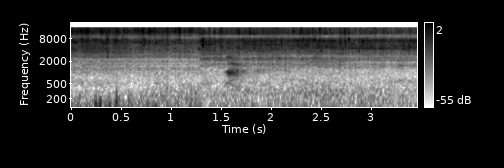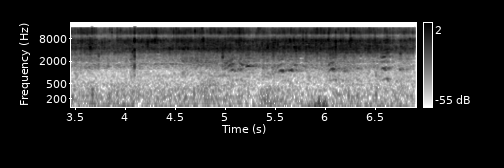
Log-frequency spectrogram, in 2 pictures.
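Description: Grated-potato patties sizzling steadily as they shallow-fry in hot oil in a flat pan.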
